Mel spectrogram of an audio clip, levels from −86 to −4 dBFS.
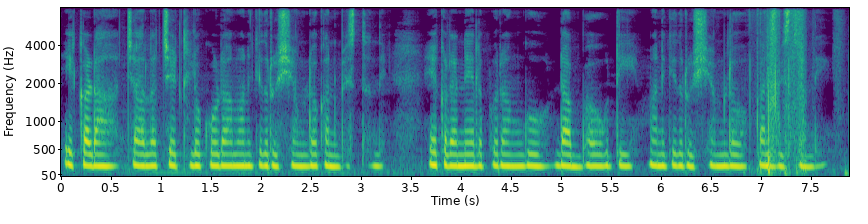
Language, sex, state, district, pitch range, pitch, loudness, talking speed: Telugu, female, Andhra Pradesh, Krishna, 205-210 Hz, 205 Hz, -15 LUFS, 115 wpm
